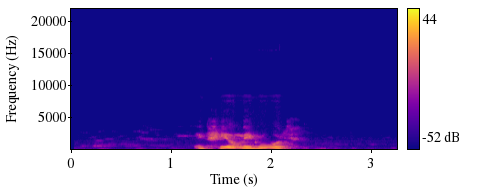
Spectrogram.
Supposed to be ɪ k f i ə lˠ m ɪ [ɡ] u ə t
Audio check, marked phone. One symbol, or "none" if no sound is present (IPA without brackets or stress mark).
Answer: ɡ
